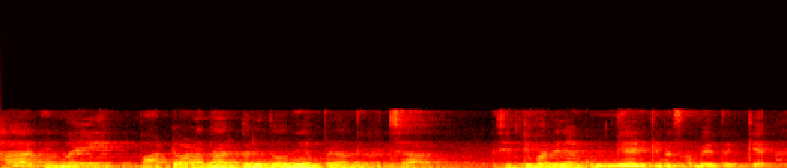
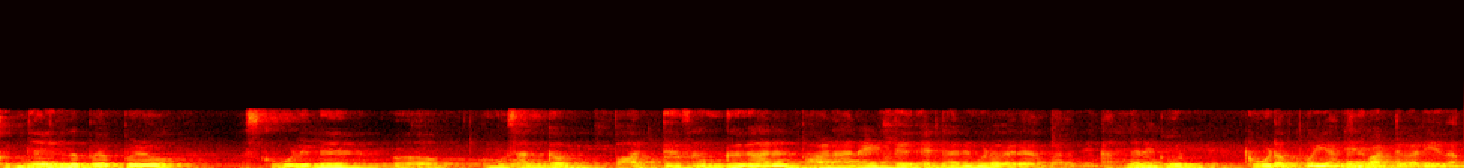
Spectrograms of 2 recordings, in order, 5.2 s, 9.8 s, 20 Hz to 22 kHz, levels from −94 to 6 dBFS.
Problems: none marked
